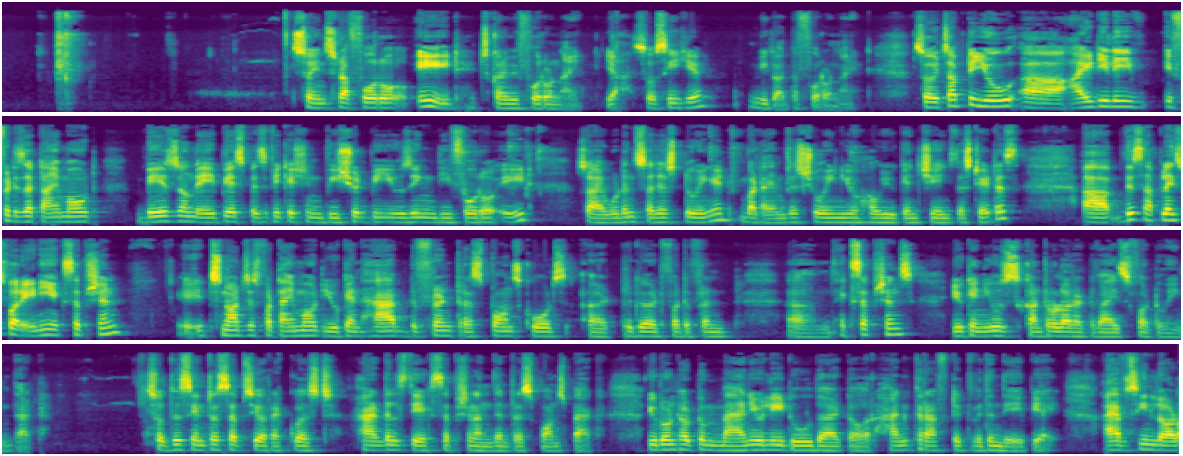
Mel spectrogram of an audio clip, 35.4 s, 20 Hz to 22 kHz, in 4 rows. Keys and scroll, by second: 16.0 super+z.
